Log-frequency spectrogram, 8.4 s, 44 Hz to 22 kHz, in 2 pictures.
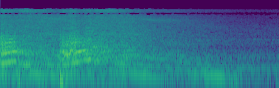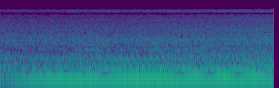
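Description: Garrett twin-turbocharged Lexus IS350 3.5-litre V6 revved in place through its exhaust: a quick blip right at the start and another about a second in, then the revs falling away and settling into a steady low idle from about four seconds on.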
